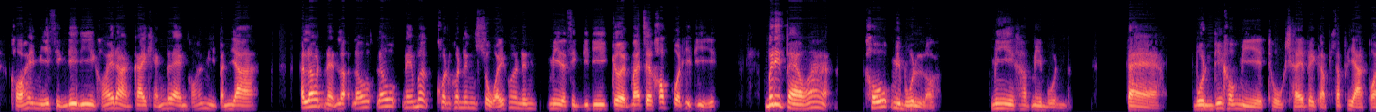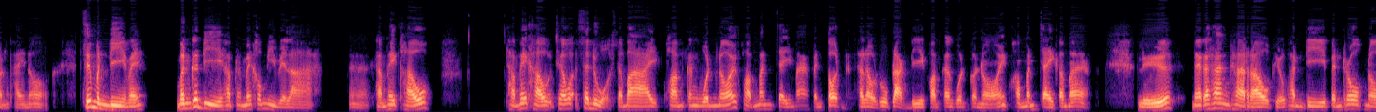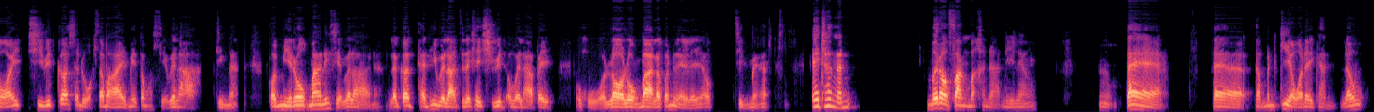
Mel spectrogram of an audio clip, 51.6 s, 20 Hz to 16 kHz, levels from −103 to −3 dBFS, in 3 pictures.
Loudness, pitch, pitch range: -25 LUFS, 130 Hz, 110-165 Hz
